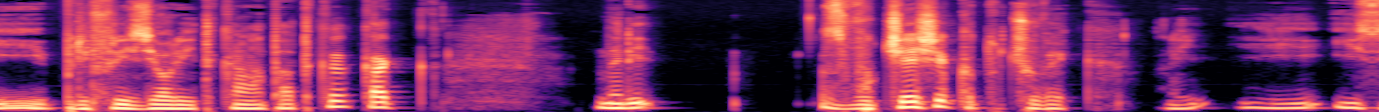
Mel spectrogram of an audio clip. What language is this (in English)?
Bulgarian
